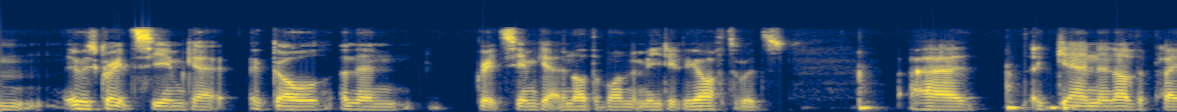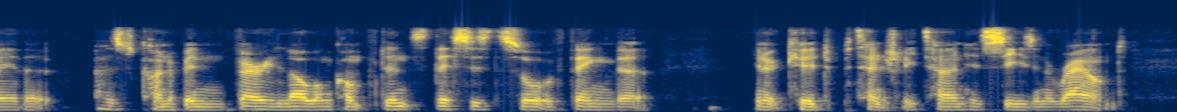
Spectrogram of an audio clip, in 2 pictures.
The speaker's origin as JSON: {"language": "English", "region": "England", "country": "United Kingdom", "said": "you'd think that I probably am a Chelsea fan, what with the whole being English and everything."}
